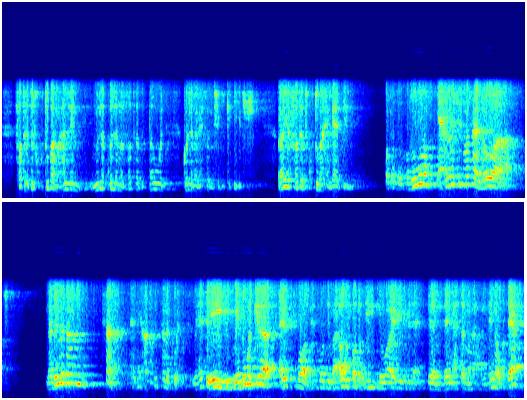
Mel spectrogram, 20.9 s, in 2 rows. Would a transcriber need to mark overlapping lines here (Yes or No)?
No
